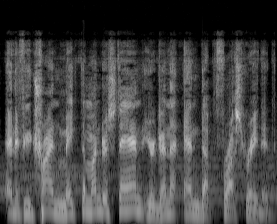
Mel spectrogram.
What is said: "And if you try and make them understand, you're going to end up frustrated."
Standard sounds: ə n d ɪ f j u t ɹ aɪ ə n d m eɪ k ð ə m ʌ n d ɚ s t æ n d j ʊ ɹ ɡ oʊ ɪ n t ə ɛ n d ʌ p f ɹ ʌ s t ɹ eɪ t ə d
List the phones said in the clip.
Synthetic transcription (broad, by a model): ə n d ɪ f j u t ɹ aɪ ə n m eɪ k ð ə m ʌ n d ɚ s t æ n d j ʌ ɹ ɡ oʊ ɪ n t ɛ n d ʌ p f ɹ ʌ s t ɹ eɪ t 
